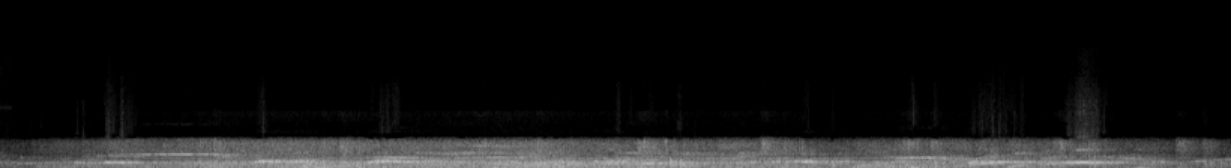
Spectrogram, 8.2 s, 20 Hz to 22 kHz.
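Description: A building in Bayraklı, İzmir, shaking in a magnitude 6.6 earthquake, recorded by an advertising agency's security cameras: a continuous loud rumble with rattling, banging and thuds throughout as desks and cabinets move violently and objects topple, while employees scream and shout in panic over the clatter.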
